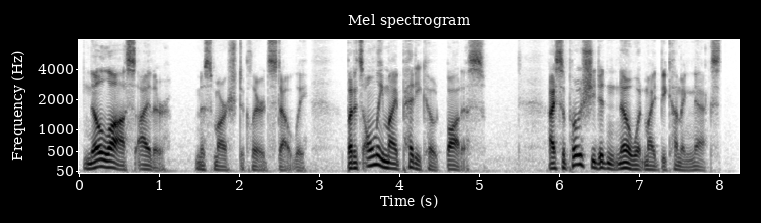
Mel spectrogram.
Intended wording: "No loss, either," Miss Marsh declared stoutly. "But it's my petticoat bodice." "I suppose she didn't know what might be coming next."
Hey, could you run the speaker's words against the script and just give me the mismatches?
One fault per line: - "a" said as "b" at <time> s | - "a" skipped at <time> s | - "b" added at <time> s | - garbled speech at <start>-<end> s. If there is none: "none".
- "only" added at 3.5 s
